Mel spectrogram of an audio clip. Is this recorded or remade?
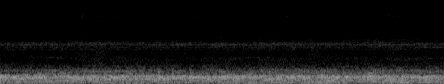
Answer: remade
